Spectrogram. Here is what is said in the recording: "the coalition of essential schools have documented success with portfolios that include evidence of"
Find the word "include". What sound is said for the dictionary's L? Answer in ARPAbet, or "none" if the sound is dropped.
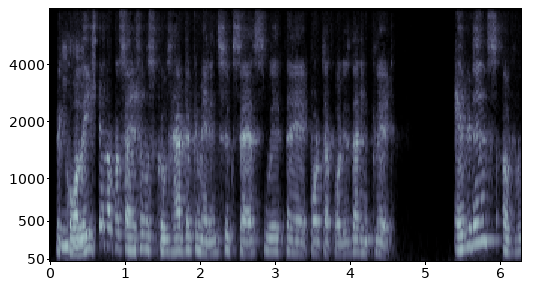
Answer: L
